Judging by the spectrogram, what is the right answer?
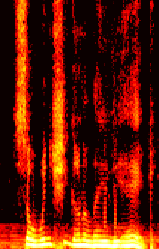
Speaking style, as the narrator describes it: shout

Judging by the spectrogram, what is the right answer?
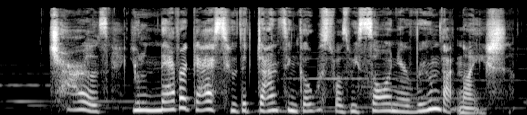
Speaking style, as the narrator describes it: I exclaimed excitedly

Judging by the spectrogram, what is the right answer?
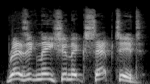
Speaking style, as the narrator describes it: Carno yelled

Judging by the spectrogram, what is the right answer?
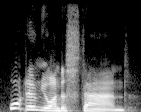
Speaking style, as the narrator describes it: Bidwell was raising his voice now, not to reprimand, but to fire the boy up

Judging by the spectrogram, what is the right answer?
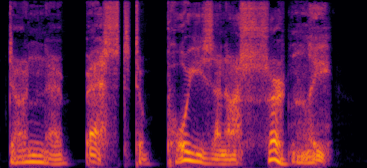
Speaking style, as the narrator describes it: growled the old gentleman

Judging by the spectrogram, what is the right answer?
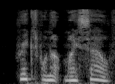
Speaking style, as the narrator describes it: he whispered, though we were alone

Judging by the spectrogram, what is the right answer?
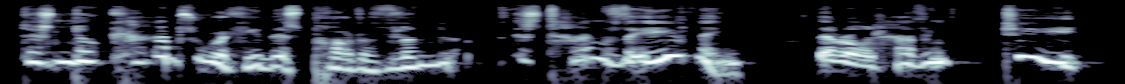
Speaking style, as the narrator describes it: Belinda repeated hesitantly

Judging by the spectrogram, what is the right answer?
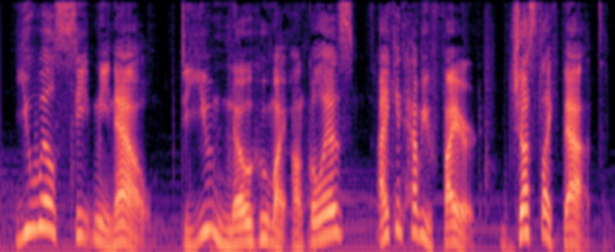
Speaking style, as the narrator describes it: my niece say rather loudly

